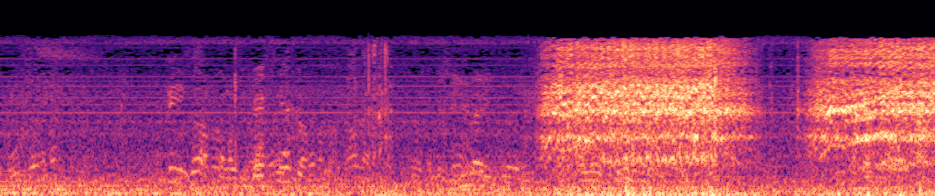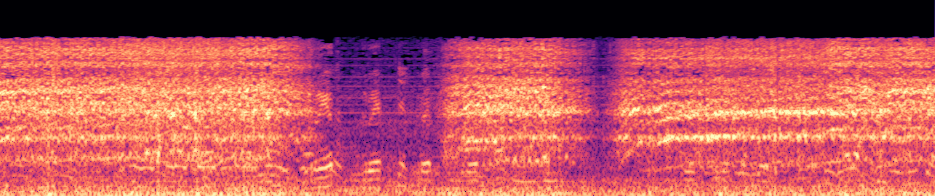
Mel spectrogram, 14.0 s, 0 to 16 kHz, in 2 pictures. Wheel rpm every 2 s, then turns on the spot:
0, 0, 80, 130, 130, 60, 140.
none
